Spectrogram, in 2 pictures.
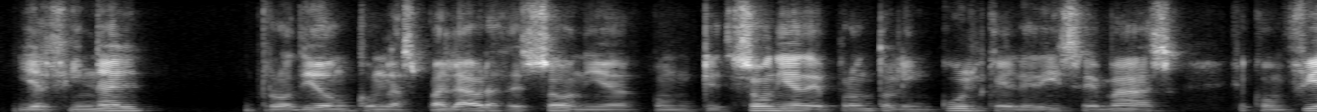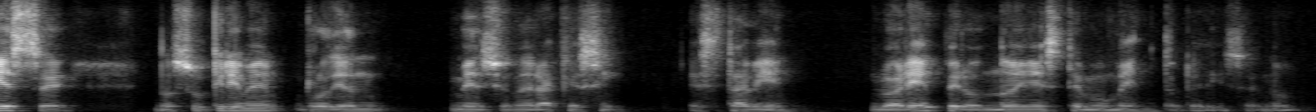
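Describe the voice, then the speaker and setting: A man's voice: lowish voice, steady tone, normal speed, bright, forceful tone. A man teaching literature, retelling a novel's plot and quoting the characters' lines, often adding a questioning tag.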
